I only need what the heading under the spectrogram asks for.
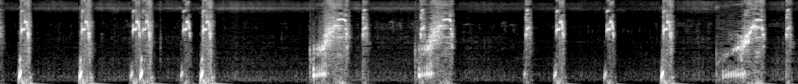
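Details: Javan pied starling singing, in a recording offered as a lure and described as very noisy chatter: loud harsh rasping bursts with bright whistled notes, short clicks repeated irregularly between longer screechy phrases, over a steady high hiss.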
